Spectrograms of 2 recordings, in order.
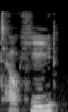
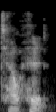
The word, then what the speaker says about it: tawheed: So we pronounce that word tawheed, not tawhid.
